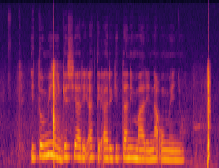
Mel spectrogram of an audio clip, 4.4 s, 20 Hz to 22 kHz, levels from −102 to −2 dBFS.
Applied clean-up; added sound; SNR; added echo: none; Telephone; 4 dB; none.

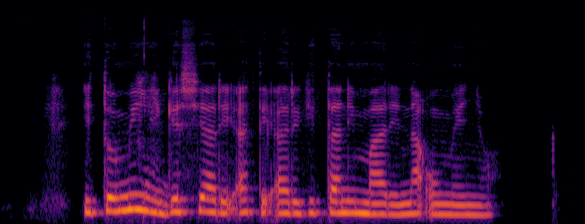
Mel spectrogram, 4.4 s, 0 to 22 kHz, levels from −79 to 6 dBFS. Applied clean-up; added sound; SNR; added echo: neural mask model Resemble Enhance denoiser.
